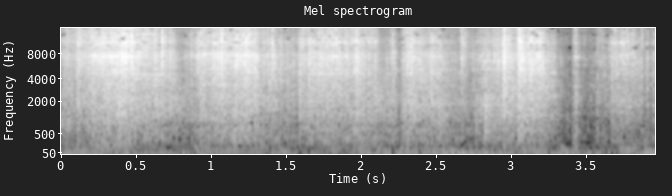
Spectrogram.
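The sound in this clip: Bag 13 of a building kit, holding two smaller bags, is opened, with crinkling plastic and busy rattling of small pieces in a continuous clatter.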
